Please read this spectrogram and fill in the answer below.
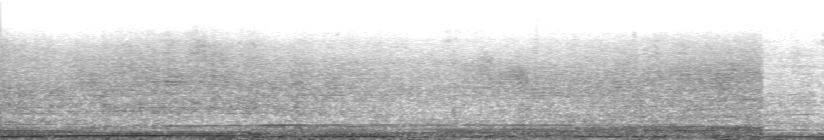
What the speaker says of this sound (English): hear the big cars coming around the back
